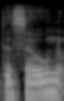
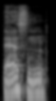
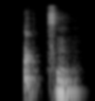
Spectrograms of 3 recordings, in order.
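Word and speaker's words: DAZN: ähm, Wie spricht man das aus? Mir ist mal gesagt worden, das spricht man The Zone aus. Ich, ich habe immer gedacht, das heisst Dessen oder so. – Dazen.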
